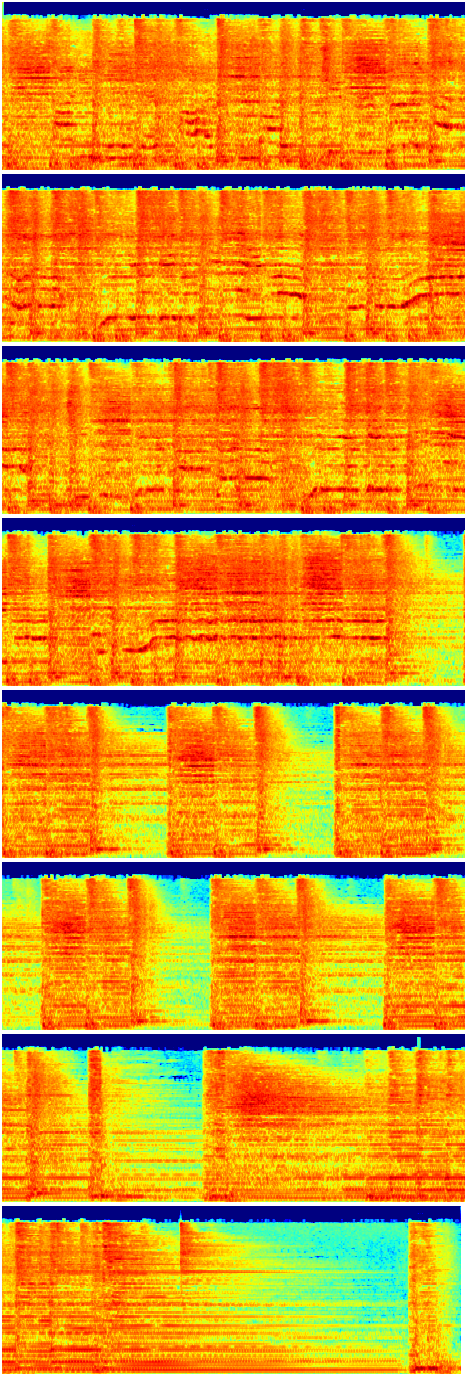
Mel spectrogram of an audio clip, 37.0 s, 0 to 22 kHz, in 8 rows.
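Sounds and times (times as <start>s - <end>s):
person singing: 0.0s - 18.1s
rock band playing: 0.0s - 37.0s.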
